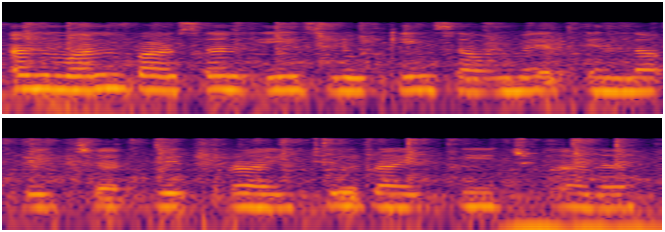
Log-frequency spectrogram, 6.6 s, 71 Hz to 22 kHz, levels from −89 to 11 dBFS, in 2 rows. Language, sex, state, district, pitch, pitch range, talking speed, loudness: English, female, Andhra Pradesh, Sri Satya Sai, 230 Hz, 225-245 Hz, 135 wpm, -17 LUFS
